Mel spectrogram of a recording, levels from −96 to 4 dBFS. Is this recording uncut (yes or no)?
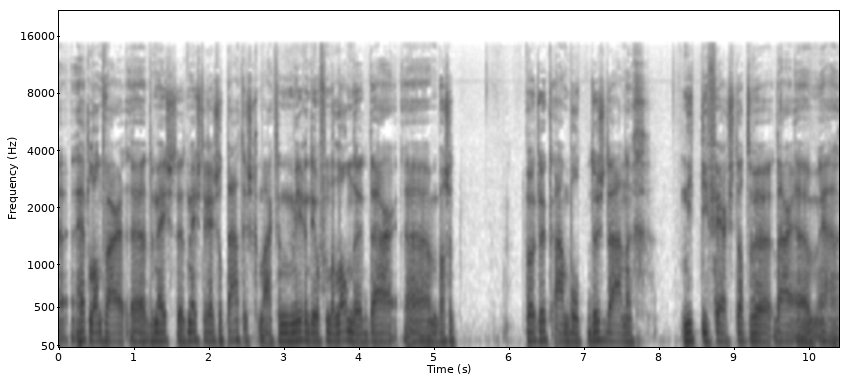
yes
